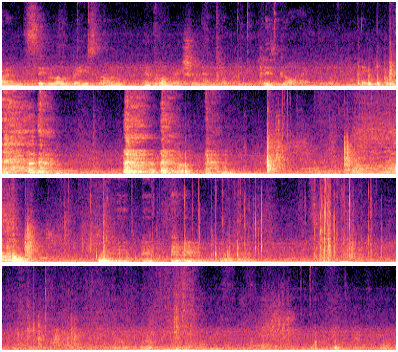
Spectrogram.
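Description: An elderly man speaks calmly into a microphone in a room with some echo.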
